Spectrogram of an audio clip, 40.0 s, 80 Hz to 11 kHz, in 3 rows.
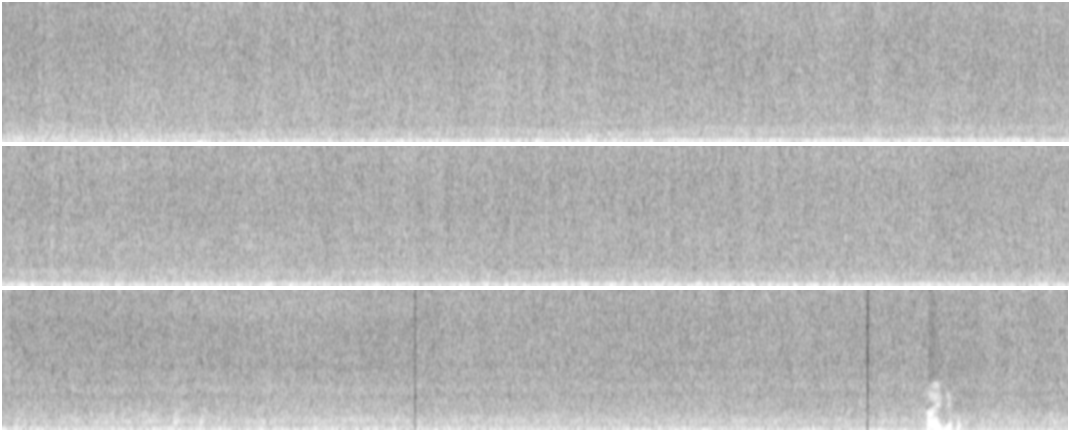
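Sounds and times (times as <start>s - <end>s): fast-flowing mountain stream: 0.0s - 40.0s.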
